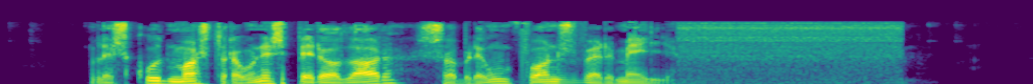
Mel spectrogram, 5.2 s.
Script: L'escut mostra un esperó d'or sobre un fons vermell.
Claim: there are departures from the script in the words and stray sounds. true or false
false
